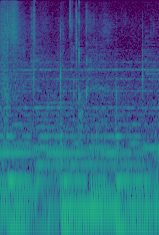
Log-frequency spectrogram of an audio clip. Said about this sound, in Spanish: Con este mentado crush, déjame tomar un poquito de agua porque me estoy deshidratando. Mm, qué rico.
